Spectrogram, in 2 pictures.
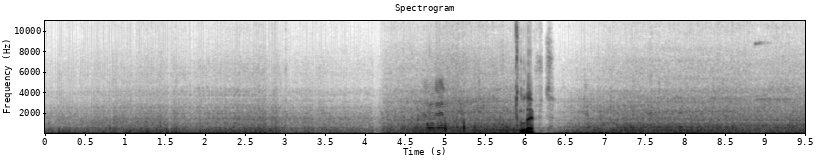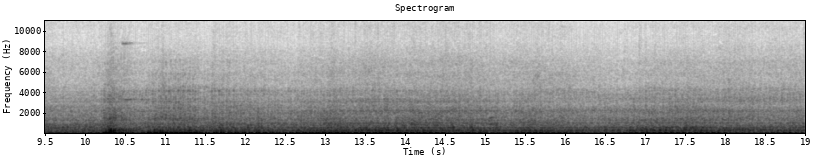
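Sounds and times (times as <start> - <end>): motorcycle engine rumble: 0.0 - 19.0.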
